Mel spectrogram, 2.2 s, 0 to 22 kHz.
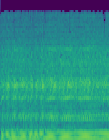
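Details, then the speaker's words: VW A4 with ALH TDI diesel after a died-while-driving no-start, timing belt inspected, revved lightly: a steady, even diesel clatter with a smooth low drone that holds firm; the motor sounds good, water pump still to be done. "Okay. Yeah, so motor sounds good. Yeah, we'll do the water pump, everything else on Monday."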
